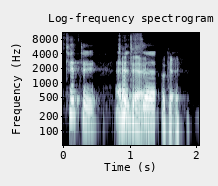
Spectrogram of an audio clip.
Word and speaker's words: TÉTÉ: And speaking of that, so the new album, am I pronouncing it correctly? Tet? Like tête-à-tête? Is that, am I, no? Off? Okay. Well, it's not a word, but it's TÉTÉ. And TÉTÉ.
